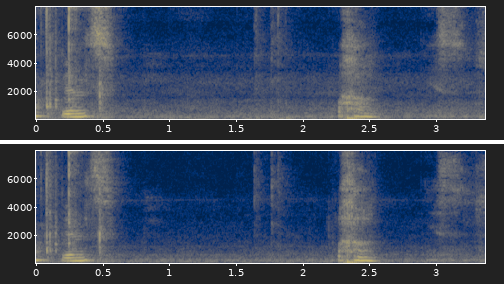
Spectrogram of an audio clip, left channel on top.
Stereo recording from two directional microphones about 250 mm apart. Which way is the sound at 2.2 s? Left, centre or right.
Right.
